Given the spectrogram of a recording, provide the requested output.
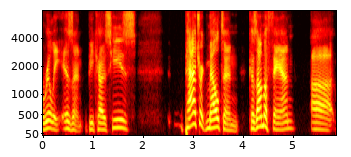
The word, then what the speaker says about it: Melton: His name is actually Patrick Melton.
